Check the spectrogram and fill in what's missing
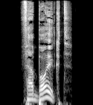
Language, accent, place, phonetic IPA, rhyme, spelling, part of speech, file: German, Germany, Berlin, [fɛɐ̯ˈbɔɪ̯kt], -ɔɪ̯kt, verbeugt, verb, De-verbeugt.ogg
- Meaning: 1. past participle of verbeugen 2. inflection of verbeugen: third-person singular present 3. inflection of verbeugen: second-person plural present 4. inflection of verbeugen: plural imperative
